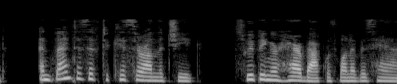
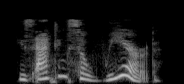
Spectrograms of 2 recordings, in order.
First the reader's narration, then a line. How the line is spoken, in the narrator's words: she exclaimed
